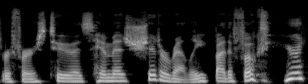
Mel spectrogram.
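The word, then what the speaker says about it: Ciattarelli: Pronunciation. The Irish political parties you mentioned are Shinfane and Fina Gale. Also the Republican candidate for New Jersey governor, Jack Chitterelli.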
